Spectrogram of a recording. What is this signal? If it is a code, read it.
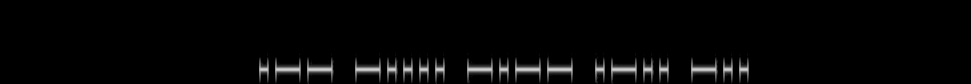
Morse code, heard as a keyed tone, about 16 wpm, 700 Hz. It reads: W6YLD
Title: USA Call Signs - 5 Characters - Repeated 3x - 15wpm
